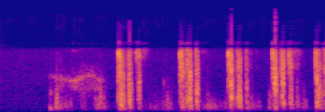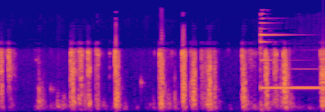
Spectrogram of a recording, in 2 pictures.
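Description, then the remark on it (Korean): A voice imitates a horse running at a gallop with quick, rhythmic clicking bursts in uneven pairs and triplets, loud, ending in a brief sustained tone. “말 달려가는 소리입니다.”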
